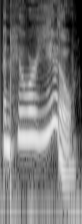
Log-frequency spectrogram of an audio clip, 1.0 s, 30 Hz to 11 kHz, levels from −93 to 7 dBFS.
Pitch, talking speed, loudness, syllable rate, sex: 260 Hz, 230 wpm, -12 LUFS, 5.6 syllables/s, female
